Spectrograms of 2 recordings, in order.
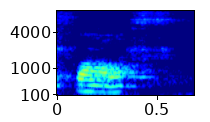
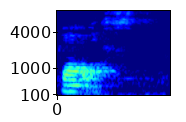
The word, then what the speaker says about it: Faust: term comes from the Legend of false which almost sounds like false but it's f-a-u-s-t so I think it's how you say it false who traded his soul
